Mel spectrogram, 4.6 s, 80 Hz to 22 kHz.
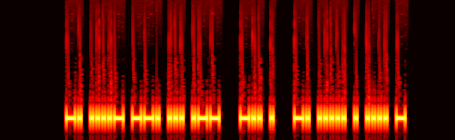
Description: Morse code, heard as a keyed tone, about 40 wpm, 700 Hz. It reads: N4GSW DE N5EHT
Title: USA Callsign DE Callsign - 5 Characters - 40wpm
